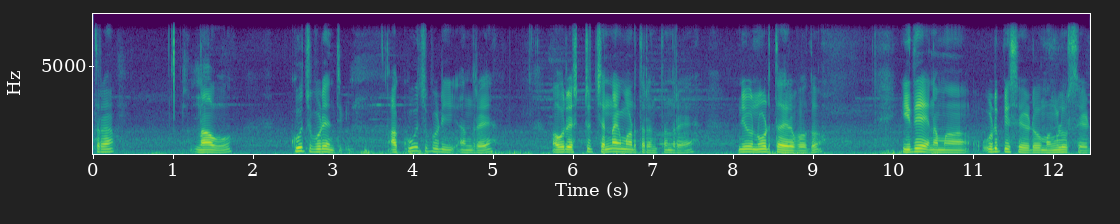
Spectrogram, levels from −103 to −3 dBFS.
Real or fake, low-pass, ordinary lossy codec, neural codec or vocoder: real; 7.2 kHz; none; none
